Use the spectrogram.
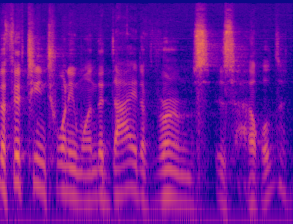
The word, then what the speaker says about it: Worms: 1521 the diet of worms is held w-o-r-m-s pronounced v not w um it's a place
